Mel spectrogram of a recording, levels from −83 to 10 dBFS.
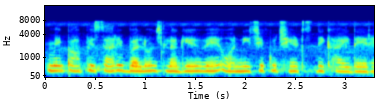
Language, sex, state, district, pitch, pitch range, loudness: Hindi, female, Chhattisgarh, Korba, 225 Hz, 220-235 Hz, -17 LUFS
